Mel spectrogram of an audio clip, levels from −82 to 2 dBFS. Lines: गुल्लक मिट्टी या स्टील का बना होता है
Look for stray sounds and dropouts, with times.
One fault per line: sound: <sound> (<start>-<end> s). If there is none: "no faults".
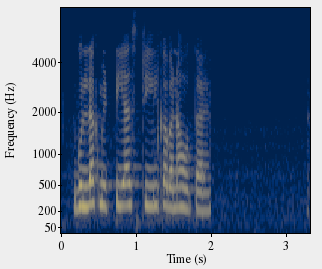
no faults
